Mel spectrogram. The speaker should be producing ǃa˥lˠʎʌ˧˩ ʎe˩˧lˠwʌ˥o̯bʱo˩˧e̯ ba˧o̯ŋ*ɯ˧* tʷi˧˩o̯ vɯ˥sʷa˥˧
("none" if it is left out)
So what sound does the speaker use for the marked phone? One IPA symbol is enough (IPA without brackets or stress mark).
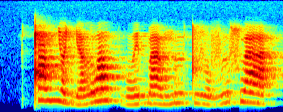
ɯ˥˧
